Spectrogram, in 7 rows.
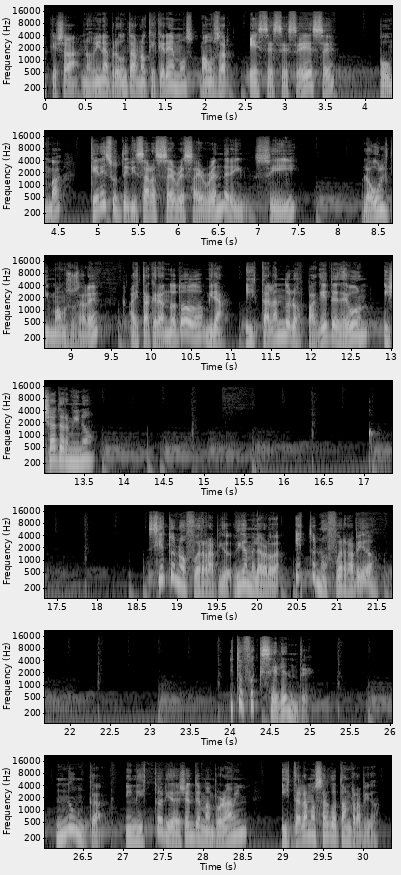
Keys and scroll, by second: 0.3 Down, 1.3 Up, 3.3 Return, 7.1 y, 7.6 Return.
